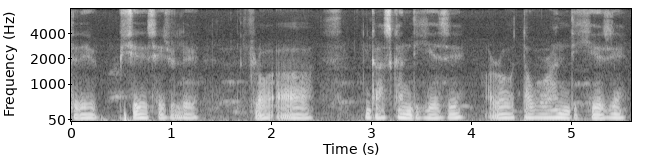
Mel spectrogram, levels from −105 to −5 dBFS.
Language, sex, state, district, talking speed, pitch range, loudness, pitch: Nagamese, male, Nagaland, Kohima, 170 wpm, 90-100 Hz, -20 LUFS, 95 Hz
